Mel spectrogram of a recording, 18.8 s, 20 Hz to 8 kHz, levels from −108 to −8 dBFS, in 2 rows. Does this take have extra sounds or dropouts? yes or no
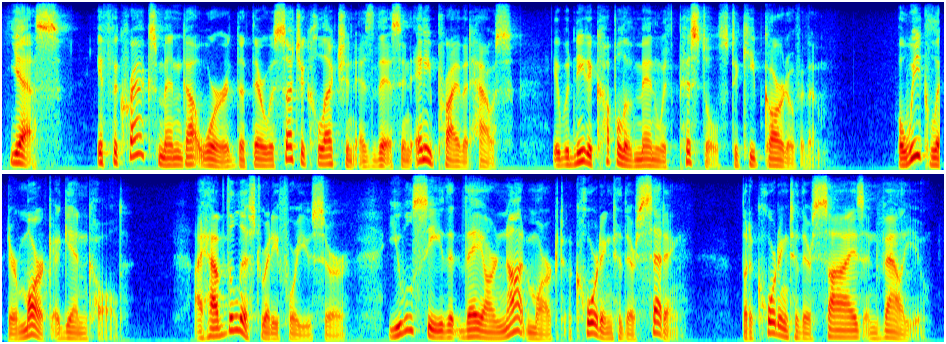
yes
